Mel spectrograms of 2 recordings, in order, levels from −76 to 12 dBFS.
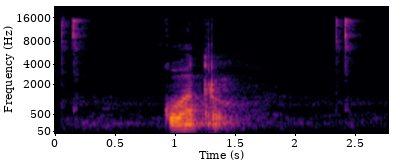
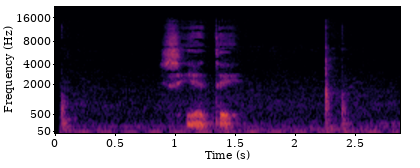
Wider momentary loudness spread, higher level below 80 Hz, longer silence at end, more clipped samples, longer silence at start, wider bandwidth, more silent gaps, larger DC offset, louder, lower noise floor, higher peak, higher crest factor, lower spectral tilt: second, 20 LU vs 24 LU; second, -72 dBFS vs -52 dBFS; first, 0.3 s vs 0 s; neither; about the same, 0.05 s vs 0.05 s; about the same, 16.5 kHz vs 16.5 kHz; neither; neither; first, -23 LUFS vs -32 LUFS; first, -62 dBFS vs -52 dBFS; first, -4 dBFS vs -16 dBFS; about the same, 22 dB vs 20 dB; first, -5 dB/octave vs -3.5 dB/octave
